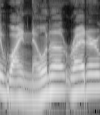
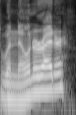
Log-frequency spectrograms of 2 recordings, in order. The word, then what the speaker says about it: Winona Ryder: them out hold on did you say wona writer when it's Winona writer wona writer right sure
